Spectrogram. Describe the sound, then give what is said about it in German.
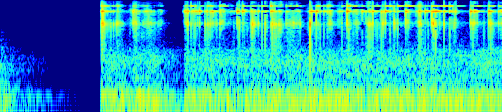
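After a moment of silence, a tiny bell, found at home and about the size of the one a Lindt chocolate bunny wears around its neck, jingles continuously with a bright, high-pitched tinkle, briefly pausing once before shaking on steadily until the end. “Also ich finde es unfassbar niedlich, weil dieses Glöckchen ist, glaube ich, ungefähr das, was so ein Lind-Schokohase um den Hals hat.”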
